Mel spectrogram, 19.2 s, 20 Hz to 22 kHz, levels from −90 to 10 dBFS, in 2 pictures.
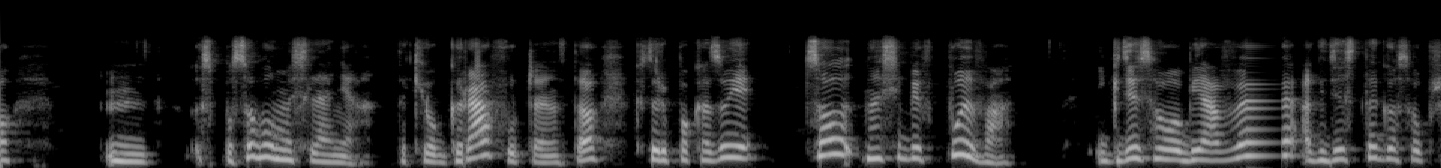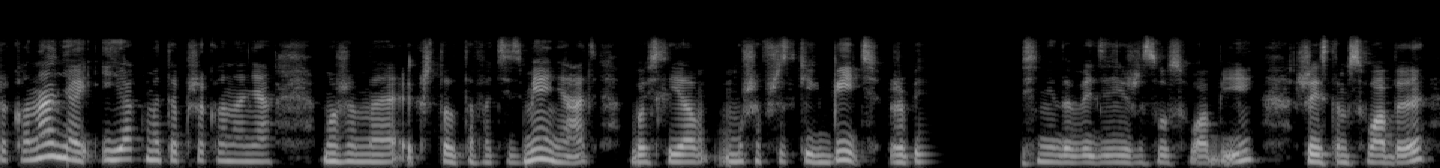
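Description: At 8.31 to 8.56 s the sound stretches into a fading buzz for about a quarter second, then resumes intact: a call audio freeze, likely from delayed packets draining the jitter buffer. From 12.82 to 13.30 s the speech rushes at 107% speed with unchanged pitch. This is a jitter buffer speed-up, where the receiver trims pitch periods to shed excess buffered delay, here a few tens of milliseconds. The same hurried delivery returns from 13.74 to 15.66 s at 106%, cutting roughly 150 ms. At 15.73 to 16.43 s a longer call audio freeze follows. The last sound decays into silence lasting over half a second, and the speech then carries on where it stopped, likely after another packet stall. From 18.34 to 19.04 s a final speed-up at 107% trims about 50 ms. Throughout, the audio is cut off above 8 kHz, consistent with an Opus call path at around 32 kbps.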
